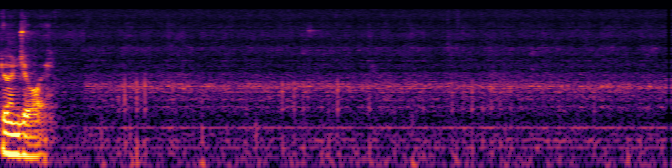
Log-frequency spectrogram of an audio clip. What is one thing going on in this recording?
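An aquarium filter hums steadily underwater.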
